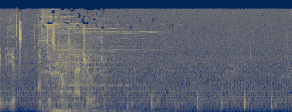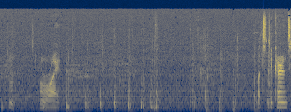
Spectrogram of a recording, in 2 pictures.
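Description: Footsteps patter quickly across a tiled roof.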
